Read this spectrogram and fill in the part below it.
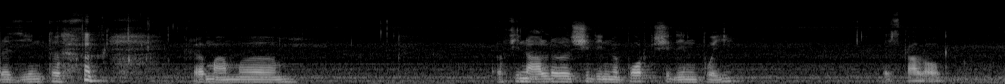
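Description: A spatula stirs a thick mixture in a pot.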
